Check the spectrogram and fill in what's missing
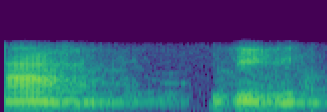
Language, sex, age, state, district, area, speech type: Hindi, male, 60+, Madhya Pradesh, Balaghat, rural, conversation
